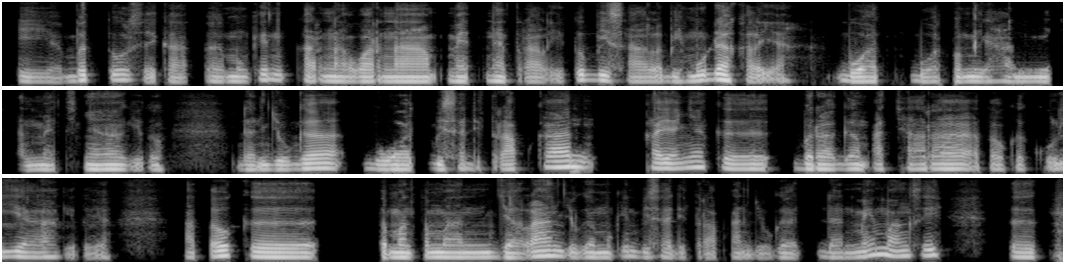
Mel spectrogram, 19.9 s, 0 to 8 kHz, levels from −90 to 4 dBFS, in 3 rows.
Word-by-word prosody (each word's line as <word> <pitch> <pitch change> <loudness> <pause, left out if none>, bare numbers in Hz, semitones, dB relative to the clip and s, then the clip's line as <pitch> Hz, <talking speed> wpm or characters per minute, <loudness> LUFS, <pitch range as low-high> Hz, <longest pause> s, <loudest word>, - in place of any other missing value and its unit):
Iya, 105 -2 -6
betul, 140 +1 0
sih, - - -4
Kak. 105 -1 -6
Eee, 115 - -3
mungkin 145 +6 -1
karena 120 -1 +1
warna 110 -1 +3
ne 115 -2 0
netral 110 -3 -2
itu - - -7
bisa 135 -6 0
lebih 110 -1 -2
mudah 145 +2 +8
kali, - - -2
ya, - - -9 0.2
buat 110 -4 +2 0.2
buat 110 -4 -5
pemilihan 115 0 0 0.2
mix 110 -1 -1
and 105 -2 -6
match-nya, 110 +1 -1 0.2
gitu, 105 +1 -6 0.4
dan 110 0 -1
juga 130 +5 +3
buat 115 -3 +2
bisa 115 +1 -3
diterapkan 150 +7 +2 0.3
kayaknya 140 +3 +2
ke 120 -2 +1 0.2
beragam 120 -1 +1
acara 120 0 0
atau - - -6
ke - - -9
kuliah, 120 -2 -2
gitu, - - -13
ya? - - -14 0.5
Atau, 145 +2 +2
ke 135 -3 0 0.7
teman-teman 115 0 +3
jalan 135 +6 +3
juga 120 -1 -2
mungkin 115 +3 -2
bisa 115 0 -6
diterapkan 110 - -10
juga, 105 +1 -8
dan 110 -3 -7
memang, 145 +4 +1
sih, 160 0 -1 0.5
e 115 -1 0
120 Hz, 150 wpm, -21 LUFS, 110-135 Hz, 0.7 s, mudah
